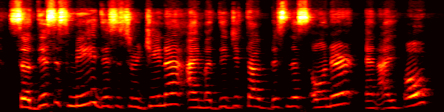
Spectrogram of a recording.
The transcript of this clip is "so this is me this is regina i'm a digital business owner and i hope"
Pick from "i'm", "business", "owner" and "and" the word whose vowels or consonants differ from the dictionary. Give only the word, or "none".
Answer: business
